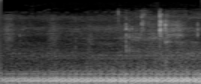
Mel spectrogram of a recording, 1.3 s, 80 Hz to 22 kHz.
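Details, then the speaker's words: 2009 Yamaha Fazer 600 with WR exhaust tip, riding, GoPro-recorded: loud, steady, low droning abnormal roar, high idle when warm; owner suspects poorly seated new air filter, not confirmed. "sabe o negócio que eu tô sentindo que essa moto tá tá berrando estranho"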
